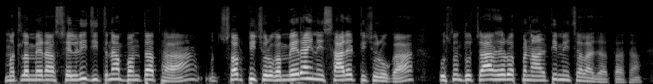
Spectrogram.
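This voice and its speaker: A young male online teacher telling classroom stories in a casual, chatty way, laughing at his own tales and dropping low for quoted asides. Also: a little fast, smooth, dry recording, studio quality. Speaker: online exam-prep teacher.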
